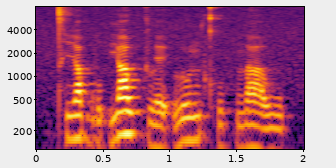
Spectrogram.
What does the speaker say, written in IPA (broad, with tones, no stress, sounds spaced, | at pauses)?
tʰ i˦˥ a̯ b u˨˩ ʔ j a˥˩ w k l e˨˩ ʔ l u˦˥ n kʰ u˨˩ k̚ n a˧ w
